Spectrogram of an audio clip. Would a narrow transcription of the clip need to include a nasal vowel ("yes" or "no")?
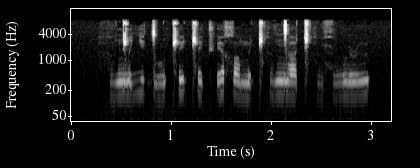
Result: yes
